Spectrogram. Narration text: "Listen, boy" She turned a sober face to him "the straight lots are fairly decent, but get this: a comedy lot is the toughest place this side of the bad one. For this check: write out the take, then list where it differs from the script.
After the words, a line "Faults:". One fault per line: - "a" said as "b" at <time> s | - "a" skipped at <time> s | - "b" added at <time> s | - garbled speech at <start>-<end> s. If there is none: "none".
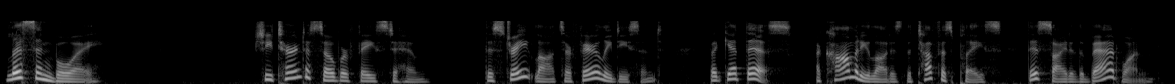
"Listen, boy" She turned a sober face to him "the straight lots are fairly decent, but get this: a comedy lot is the toughest place this side of the bad one.
Faults:
none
